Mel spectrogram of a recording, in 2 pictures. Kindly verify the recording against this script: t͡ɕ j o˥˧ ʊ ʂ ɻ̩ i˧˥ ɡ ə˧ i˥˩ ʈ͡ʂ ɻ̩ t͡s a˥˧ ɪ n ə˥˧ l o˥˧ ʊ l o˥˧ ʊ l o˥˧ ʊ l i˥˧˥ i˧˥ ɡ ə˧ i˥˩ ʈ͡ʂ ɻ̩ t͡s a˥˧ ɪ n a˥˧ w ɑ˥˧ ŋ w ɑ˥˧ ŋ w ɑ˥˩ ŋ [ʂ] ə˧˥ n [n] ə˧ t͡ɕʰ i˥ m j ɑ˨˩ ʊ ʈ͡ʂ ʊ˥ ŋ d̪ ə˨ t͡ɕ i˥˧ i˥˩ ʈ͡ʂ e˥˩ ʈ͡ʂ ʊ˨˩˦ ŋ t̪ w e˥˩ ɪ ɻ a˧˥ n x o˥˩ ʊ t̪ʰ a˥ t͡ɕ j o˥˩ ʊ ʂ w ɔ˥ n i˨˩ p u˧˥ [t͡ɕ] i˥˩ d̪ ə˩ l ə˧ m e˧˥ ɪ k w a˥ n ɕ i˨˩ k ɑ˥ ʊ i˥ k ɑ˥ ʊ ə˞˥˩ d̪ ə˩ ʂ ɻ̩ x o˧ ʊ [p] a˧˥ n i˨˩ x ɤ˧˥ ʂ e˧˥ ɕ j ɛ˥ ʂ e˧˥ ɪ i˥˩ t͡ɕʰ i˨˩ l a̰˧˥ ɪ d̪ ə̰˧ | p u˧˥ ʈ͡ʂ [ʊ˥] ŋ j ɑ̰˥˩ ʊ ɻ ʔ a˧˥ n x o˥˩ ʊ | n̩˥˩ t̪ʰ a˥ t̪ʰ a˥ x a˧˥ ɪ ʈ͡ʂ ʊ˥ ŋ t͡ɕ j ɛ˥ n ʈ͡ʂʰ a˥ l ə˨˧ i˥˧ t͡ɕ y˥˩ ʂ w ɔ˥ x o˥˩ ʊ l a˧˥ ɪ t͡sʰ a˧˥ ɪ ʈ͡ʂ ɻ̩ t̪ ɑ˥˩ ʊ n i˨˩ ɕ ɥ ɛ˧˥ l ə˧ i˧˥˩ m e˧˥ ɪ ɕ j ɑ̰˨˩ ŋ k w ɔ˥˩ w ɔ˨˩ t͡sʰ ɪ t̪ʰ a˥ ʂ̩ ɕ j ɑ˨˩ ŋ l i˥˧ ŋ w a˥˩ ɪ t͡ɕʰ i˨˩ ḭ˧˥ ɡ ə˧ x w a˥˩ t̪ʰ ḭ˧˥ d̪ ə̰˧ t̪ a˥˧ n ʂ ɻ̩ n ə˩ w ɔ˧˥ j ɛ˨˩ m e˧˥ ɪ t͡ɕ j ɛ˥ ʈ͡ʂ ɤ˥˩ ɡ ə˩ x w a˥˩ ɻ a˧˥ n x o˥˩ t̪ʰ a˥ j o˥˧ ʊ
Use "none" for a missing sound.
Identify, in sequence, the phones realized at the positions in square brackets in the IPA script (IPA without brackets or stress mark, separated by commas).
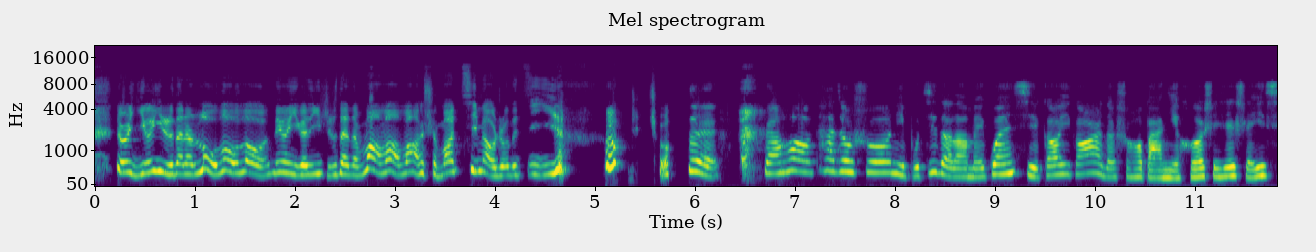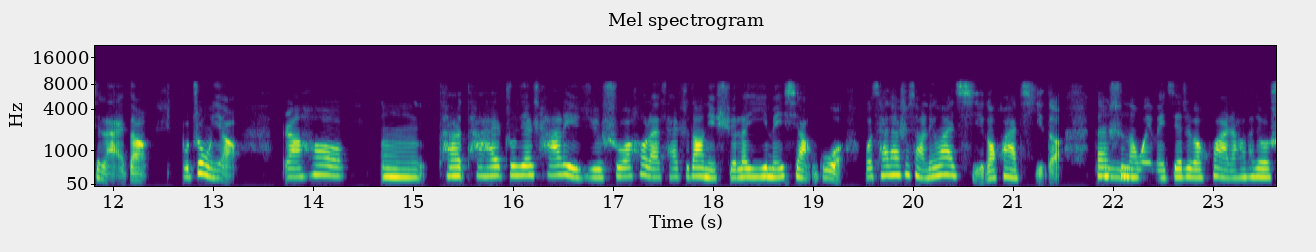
ʂ, m, t͡ɕ, p, ʊ˥˧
